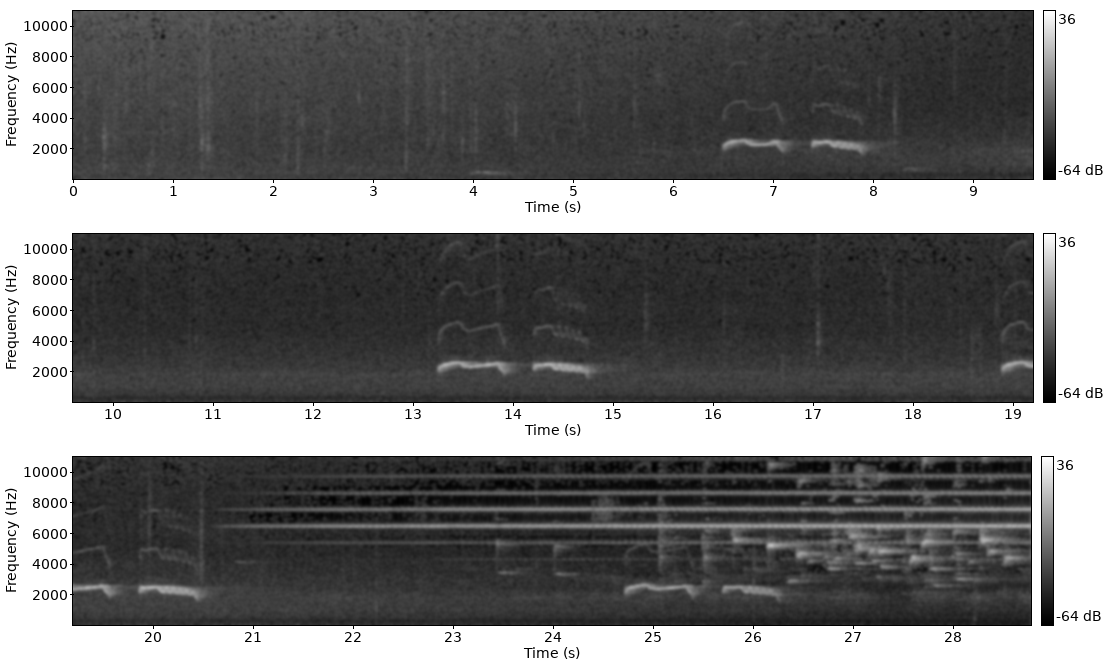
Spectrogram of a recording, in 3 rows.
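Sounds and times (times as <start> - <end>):
montane rainforest ambience hush in Ethiopia: 0.0 - 10.0, 18.9 - 28.7
bright clear paired bird whistle in Ethiopian montane rainforest: 6.5 - 8.0, 13.3 - 14.8, 18.9 - 20.5, 23.5 - 28.7.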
